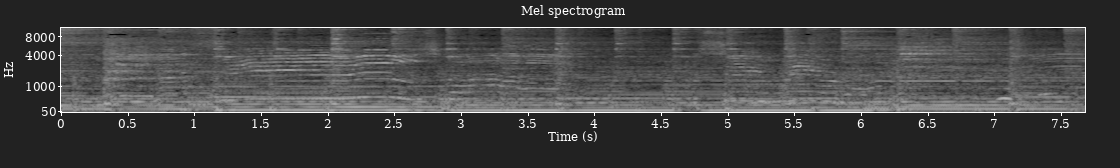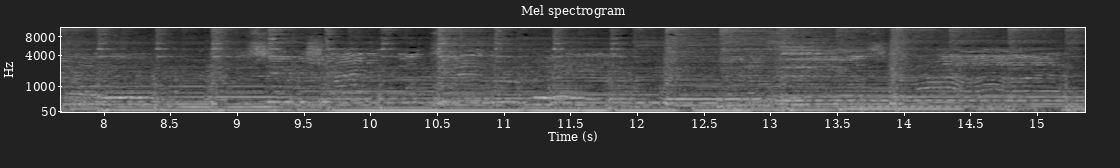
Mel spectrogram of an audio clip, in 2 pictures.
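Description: Live band playing together: electric guitars, bass guitar and drum kit. A lead line glides up and down in the first few seconds.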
